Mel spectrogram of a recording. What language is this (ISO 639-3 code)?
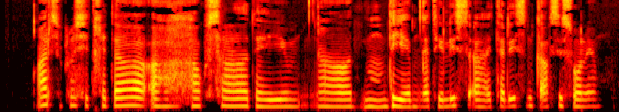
kat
